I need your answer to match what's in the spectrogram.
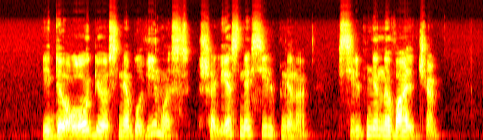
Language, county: Lithuanian, Vilnius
